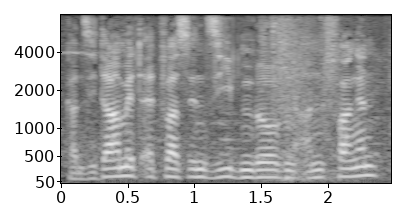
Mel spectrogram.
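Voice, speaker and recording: A man reading a scripted news report as a documentary voice-over, in an even, measured way. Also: mid-range voice, a faint crowd.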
